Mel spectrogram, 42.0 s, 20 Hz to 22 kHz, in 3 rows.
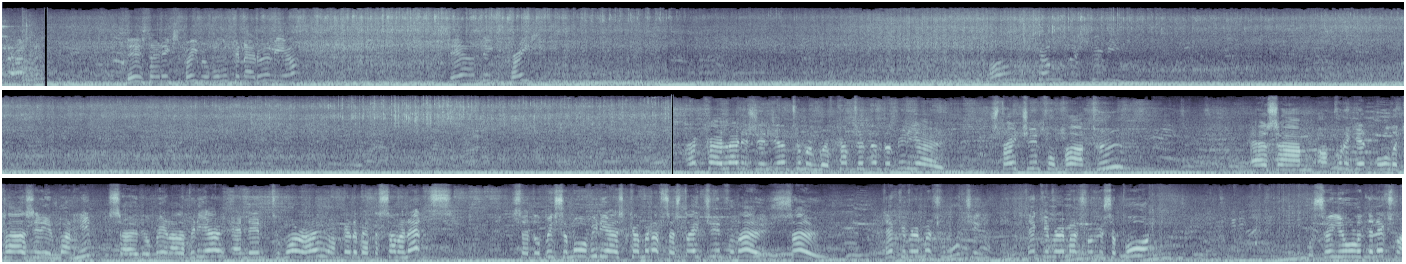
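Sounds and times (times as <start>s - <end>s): car engine rumbling past: 0.0s - 42.0s
people's voices: 0.0s - 42.0s.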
